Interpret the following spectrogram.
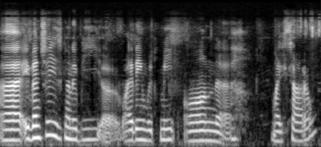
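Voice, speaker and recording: With a French Canadian accent, a woman talks in a medium-pitched voice with lively intonation. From Quebec. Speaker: vlogger. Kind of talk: casual vlog monologue. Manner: halting, many fillers.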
